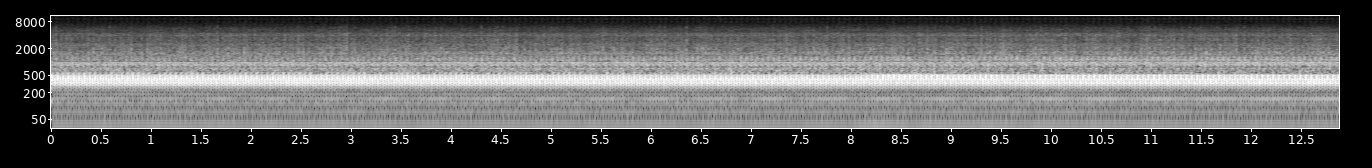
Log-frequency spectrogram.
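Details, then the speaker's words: Bostitch Stanley air compressor running after a leak repair near the regulator (fitting resealed with pipe tape and dope, regulator top tightened): fast, even piston chatter with a steady midrange drone and no knocks, pumping normally. "okay so we got it off let's plug it back in and fire it up thing runs great"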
